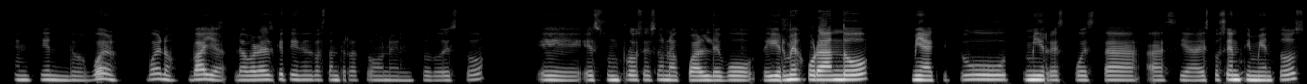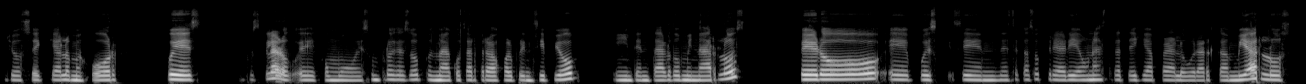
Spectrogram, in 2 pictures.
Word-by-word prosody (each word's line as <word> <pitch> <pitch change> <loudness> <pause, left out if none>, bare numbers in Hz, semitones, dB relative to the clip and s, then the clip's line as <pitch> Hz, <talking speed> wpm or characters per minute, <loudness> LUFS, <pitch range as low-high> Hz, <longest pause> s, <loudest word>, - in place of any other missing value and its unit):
Entiendo. 205 -2 -5
Bueno 220 +1 -3 0.3
bueno, 230 -5 -4
vaya, 220 -2 -1
la 205 0 -6
verdad 205 +1 -1
es 220 - -2
que 235 +2 -6
tienes 210 -2 -5
bastante 205 0 -7
razón 200 -1 -11
en 185 -1 -11
todo 195 0 -14
esto, 210 +6 -12 0.5
eh, 200 -3 -3
es 205 +1 -8
un 205 0 +3
proceso 210 0 -6
en 210 - +1
la 200 - -2
cual 195 0 0
debo 195 0 -2
de 195 - -5
ir 200 0 +4
mejorando 220 +2 +6 0.4
mi 215 -1 +6
actitud, 220 +2 0
mi 215 -1 +9
respuesta 205 0 -6
hacia 200 -1 -9
estos 200 +1 -8
sentimientos. 215 +2 +4
Yo 205 -1 -9
sé 200 0 -8
que 210 - -12
a 210 - -2
lo 215 - 0
mejor, 205 +1 0 0.5
pues 215 -3 +6 0.4
pues 210 -1 -23
claro, 225 -6 +1
eh, 200 -1 -3
como 195 -1 -3
es 190 +3 -12
un 210 - -1
proceso, 215 0 -6
pues 210 -2 -5
me 200 - +4
va - - 0
a 195 - -6
costar 200 -1 -8
trabajo 195 0 -3
al 195 - -3
principio 205 +7 -1 0.3
intentar 195 -1 -2
dominarlos, 205 - +1 0.5
pero, 230 +3 +6
eh, 220 -1 -3
pues, 215 -1 -4
sí, 215 - -12
en 200 -1 -3
este 205 +2 -11
caso, 220 +3 -13
crearía 210 -2 -4
una 215 +1 0
estrategia 210 -1 -10
para 205 -1 -8
lograr 190 0 -7
cambiarlos. 210 +2 +1
205 Hz, 160 wpm, -21 LUFS, 200-215 Hz, 0.5 s, mi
